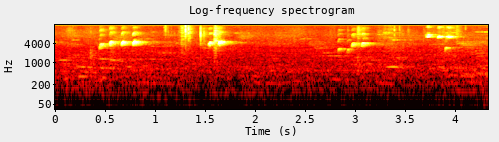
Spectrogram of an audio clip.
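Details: Nearly two-month-old hand-fed European goldfinch gives a triple burst of high chirps, then a pair, then fainter scattered twitters in an indoor setting.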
